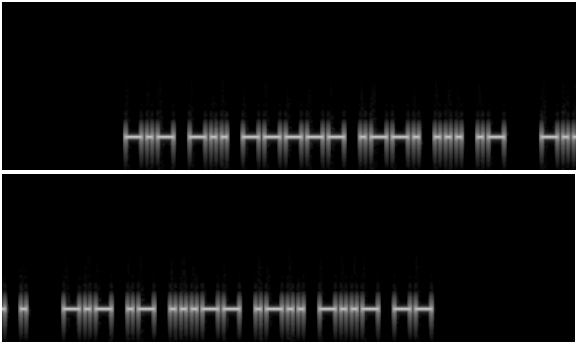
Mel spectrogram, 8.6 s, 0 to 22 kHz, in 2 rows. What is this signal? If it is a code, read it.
Morse code, heard as a keyed tone, about 30 wpm, 700 Hz. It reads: KD0PSA DE KA3LXM
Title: USA Callsign DE Callsign - 6 Characters - 30wpm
